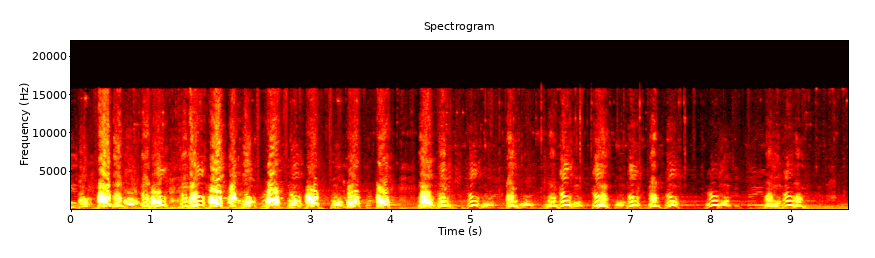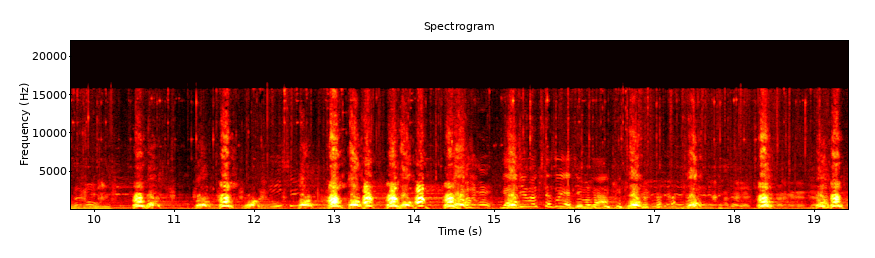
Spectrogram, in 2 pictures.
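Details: Four Pembroke Welsh Corgis, two sisters and two brothers, at play in a dog run give dense bursts of high excited barks and yips, pausing briefly midway, as people chatter in the background.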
